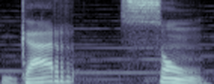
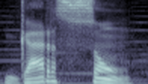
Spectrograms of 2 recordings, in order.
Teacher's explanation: O C vai ter o som de S e o ON é aquela nossa vogal nasal.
